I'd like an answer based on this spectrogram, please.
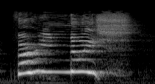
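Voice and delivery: high, very loud rabbit yell. A narrator's reading. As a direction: yell it for someone hard of hearing. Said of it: "yelled Rabbit".

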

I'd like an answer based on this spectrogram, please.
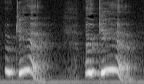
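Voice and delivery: high, loud little hedgehog wail; fretful hedgehog. A narrator's reading. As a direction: fret aloud as a lost little hedgehog. Lost hedgehog frets in snow.

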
